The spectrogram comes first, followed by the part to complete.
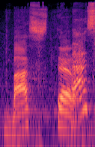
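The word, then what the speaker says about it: Basse-Terre: It's pronounced Bastella. Baster.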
